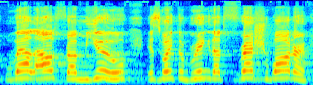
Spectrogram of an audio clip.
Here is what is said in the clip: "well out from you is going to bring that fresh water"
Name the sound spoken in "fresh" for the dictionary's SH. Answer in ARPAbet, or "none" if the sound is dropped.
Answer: SH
